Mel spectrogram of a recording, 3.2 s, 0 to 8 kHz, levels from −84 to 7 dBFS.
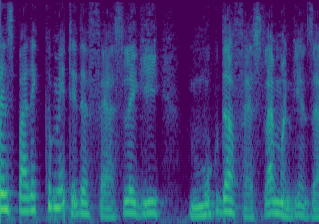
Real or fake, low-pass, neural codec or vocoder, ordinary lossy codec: fake; none; codec, 16 kHz, 0.4 kbps, LongCat-Audio-Codec; none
